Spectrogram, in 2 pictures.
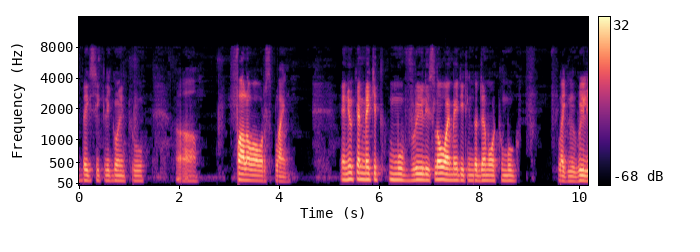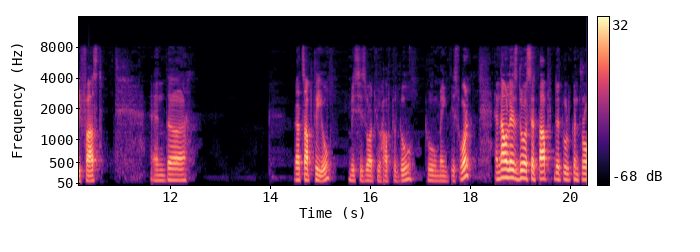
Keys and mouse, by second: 1.2 shift+middle click, 3.8-10.8 shift+drag, 11.5 middle click, 12.1 middle click, 14.2 middle click, 15.7 middle click, 16.8-17.9 drag, 18.1 middle click, 20.2 click.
